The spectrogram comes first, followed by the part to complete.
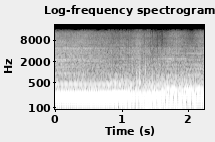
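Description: Live rock band with an amplified, distorted electric guitar holding a long sustained note that rings steadily and shifts in pitch a little over a second in.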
